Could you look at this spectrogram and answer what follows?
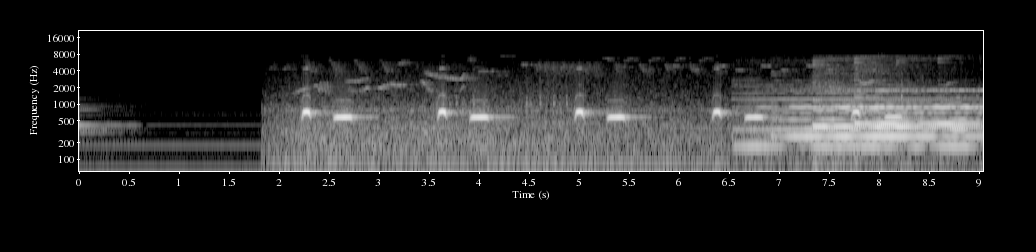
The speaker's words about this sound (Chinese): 布谷鸟叫了，它就是我的牵挂。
